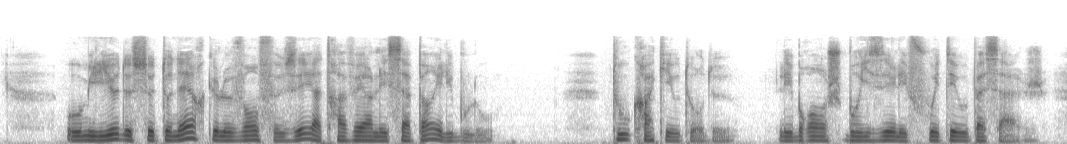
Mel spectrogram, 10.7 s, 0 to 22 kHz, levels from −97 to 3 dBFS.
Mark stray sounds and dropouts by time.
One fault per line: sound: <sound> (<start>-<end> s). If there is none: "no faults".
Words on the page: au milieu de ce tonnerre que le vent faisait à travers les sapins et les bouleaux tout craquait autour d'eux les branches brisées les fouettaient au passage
no faults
